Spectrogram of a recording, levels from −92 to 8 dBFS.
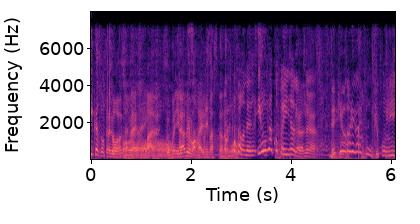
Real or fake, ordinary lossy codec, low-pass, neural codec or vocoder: fake; none; 7.2 kHz; codec, 24 kHz, 3 kbps, HILCodec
